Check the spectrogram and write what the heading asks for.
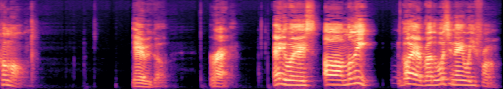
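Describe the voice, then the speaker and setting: A man's voice: sits high, expressive, unhurried, pauses often, pushed and bright. A man hosting a heated live call-in discussion, brash and mocking, swearing freely and cutting callers off. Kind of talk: heated live panel talk.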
